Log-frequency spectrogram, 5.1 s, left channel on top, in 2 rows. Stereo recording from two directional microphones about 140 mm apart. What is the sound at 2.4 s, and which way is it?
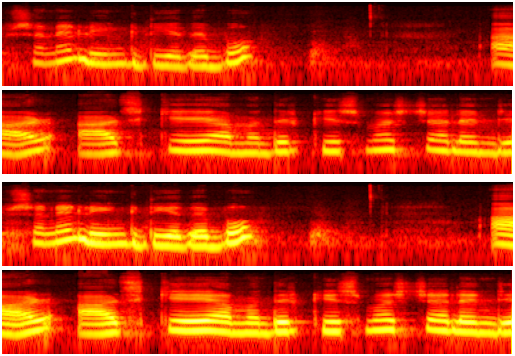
A woman's voice, 25° right (ahead or behind).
